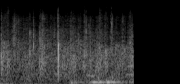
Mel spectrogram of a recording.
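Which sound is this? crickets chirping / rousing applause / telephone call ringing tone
rousing applause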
